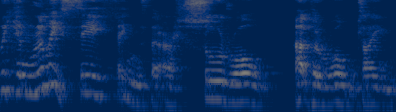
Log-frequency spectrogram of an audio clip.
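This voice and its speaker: A woman with a Scottish accent speaks at a fairly slow pace and medium pitch, with audible room echo. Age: 60s. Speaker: retiring church minister. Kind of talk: video reflection.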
